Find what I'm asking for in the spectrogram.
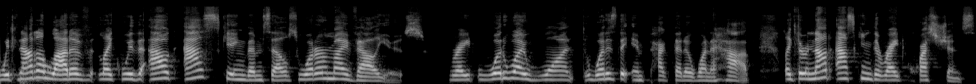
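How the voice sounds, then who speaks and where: This woman has a plain, everyday voice with a fairly high pitch and ordinary pitch variation. She speaks at a moderate pace, and the sound is dry and close with no echo. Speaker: accent and pronunciation coach. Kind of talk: interview answer.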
